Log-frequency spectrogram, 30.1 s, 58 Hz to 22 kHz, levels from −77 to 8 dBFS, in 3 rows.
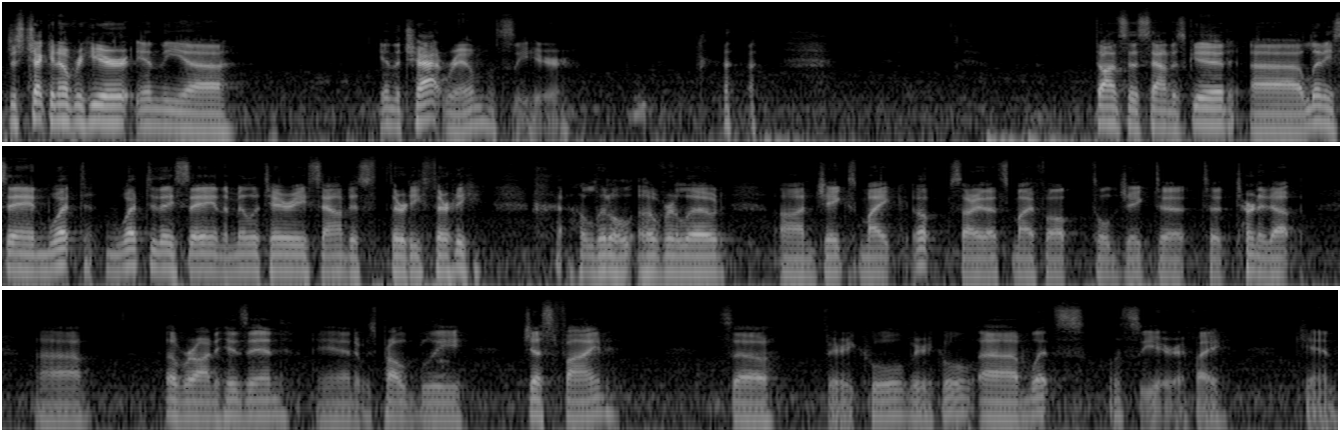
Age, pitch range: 30-49, 90-110 Hz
